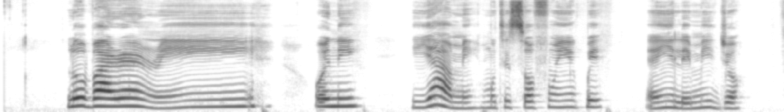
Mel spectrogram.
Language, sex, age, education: Yoruba, female, 30-45, tertiary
